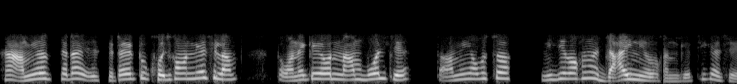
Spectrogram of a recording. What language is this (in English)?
Bangla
